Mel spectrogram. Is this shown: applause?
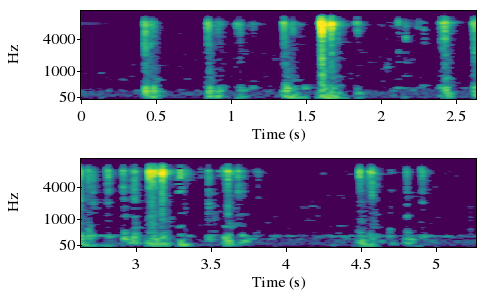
no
